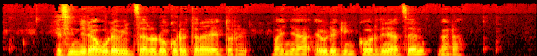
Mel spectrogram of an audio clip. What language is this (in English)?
Basque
